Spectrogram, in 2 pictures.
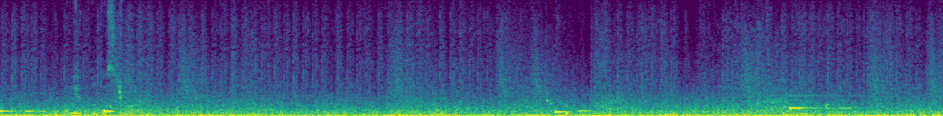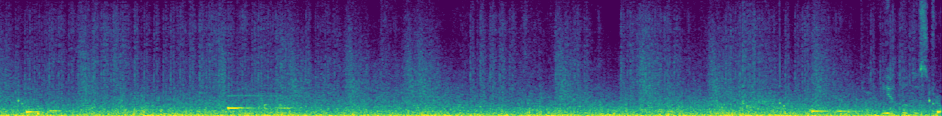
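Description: Repeated explosions as vehicles are destroyed in ICBM: Escalation, a dense run of booms and crackling blasts over continuous low rumble, with an announcer voice calling out now and then.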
